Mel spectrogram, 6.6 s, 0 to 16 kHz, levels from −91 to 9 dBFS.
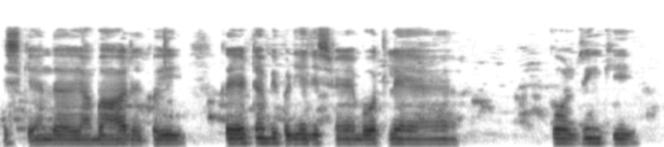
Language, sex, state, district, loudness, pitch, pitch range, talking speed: Rajasthani, male, Rajasthan, Churu, -17 LUFS, 105 Hz, 105-110 Hz, 125 wpm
